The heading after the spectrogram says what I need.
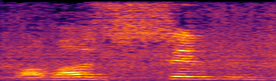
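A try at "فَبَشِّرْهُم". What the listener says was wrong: ফাবাস শের কেন শির শির ফায়ের উপরে জবর ফা বা ধরছে শিনকে ফাবাস শিনের উপরে যে শির তারপরে হার উপরে পেশ মিমের উপরে সাকিন মিম সাকিন গুণা মিম হুম ফাবাশির হুম ফাবাশির হুম বিআযাবিন।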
